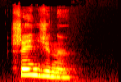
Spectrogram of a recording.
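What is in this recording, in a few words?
"шензьыны", Komi, female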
